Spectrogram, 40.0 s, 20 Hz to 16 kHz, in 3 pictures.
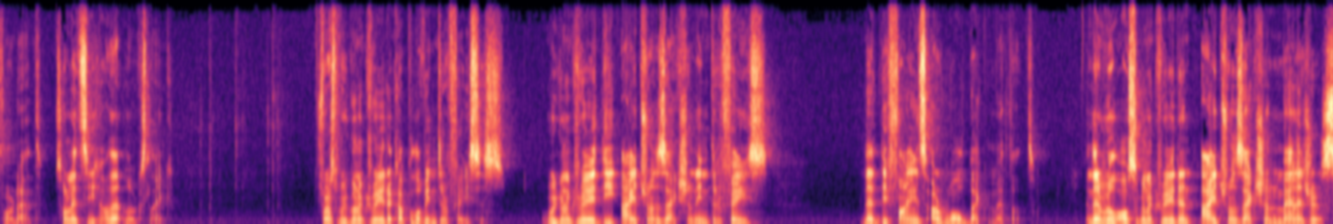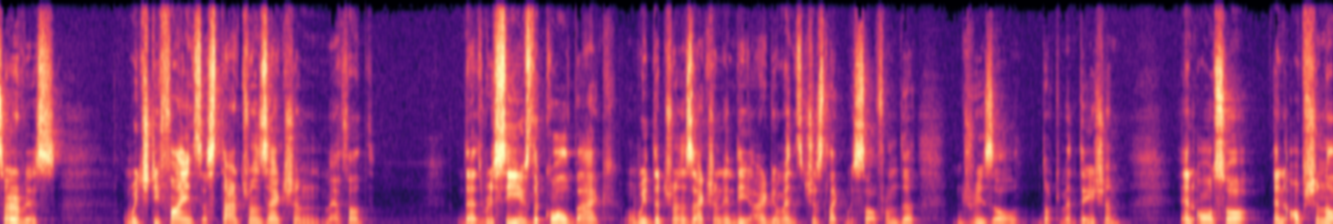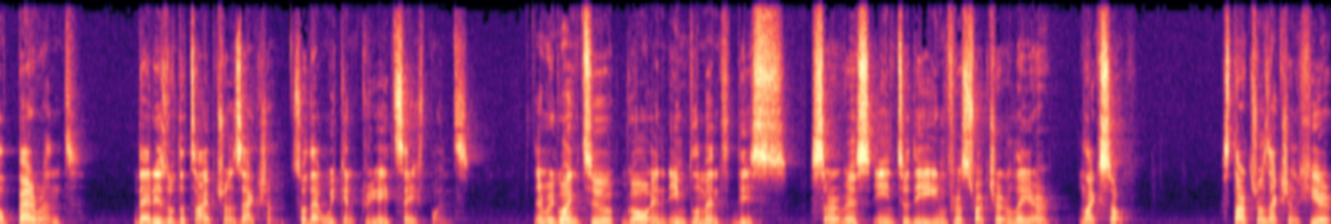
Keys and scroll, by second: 0.5 super+Tab, 1.6-6.7 typing, 8.4-9.1 typing, 9.3 Escape, 10.2-12.5 typing, 14.0-15.4 typing, 17.5 typing, 19.3-20.2 typing, 24.7-26.2 typing, 27.8-28.2 typing, 31.6-33.2 typing, 33.9 Up, 34.2 Return, 37.5 j, 38.8-39.9 typing.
